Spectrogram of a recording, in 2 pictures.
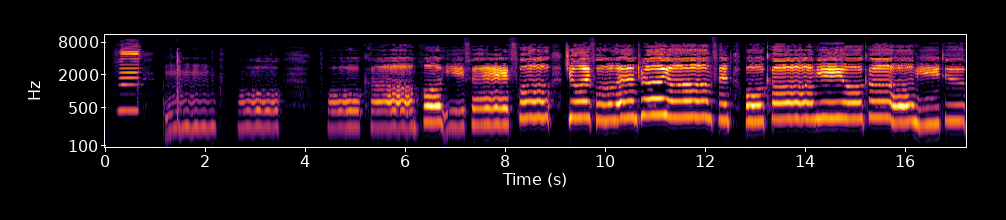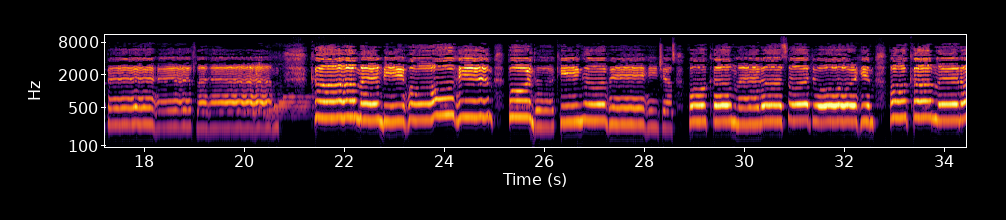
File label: Tenor; O Come All Ye Faithful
